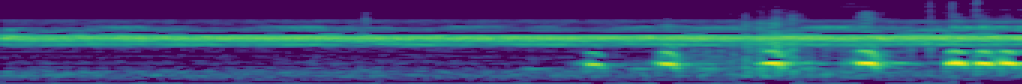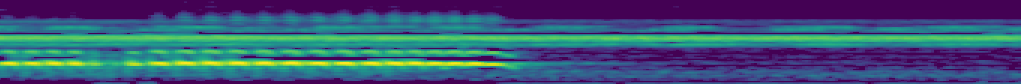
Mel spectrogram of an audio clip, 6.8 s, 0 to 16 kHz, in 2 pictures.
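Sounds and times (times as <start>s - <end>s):
western screech-owl singing in North America: 1.8s - 5.2s.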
